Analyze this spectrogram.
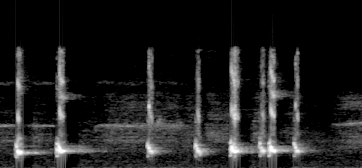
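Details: Sooty-headed bulbul notes used as a lure: separate bright, slightly downslurred calls spaced unevenly, the last few coming in a quick run of three or four.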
